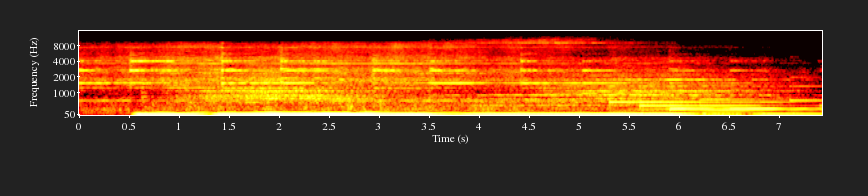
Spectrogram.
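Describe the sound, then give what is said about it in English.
A train rolls steadily along the rails with a loud, continuous low rumble, faint metallic whines and squeals riding above it throughout. No voices. “So he got on the train, leaving her on the platform in her best clothes with her bags.”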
